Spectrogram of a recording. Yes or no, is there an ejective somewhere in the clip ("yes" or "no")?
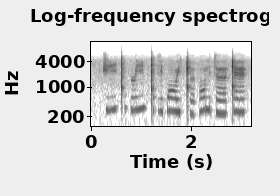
no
